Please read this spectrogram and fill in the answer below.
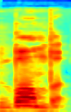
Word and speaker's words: bomb: তো rule number 3, M plus B এর পরপর থাকলে এবং বি এর পরপর কোনো ভাওয়েল না থাকলে বি উচ্চারিত হয় না। এখানে এক্সাম্পল আপনারা দেখতে পাচ্ছেন ভিউয়ার্স, যে বম্ব, BOMB, এখানে উচ্চারিত হওয়ার কথা ছিল বম্ব।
